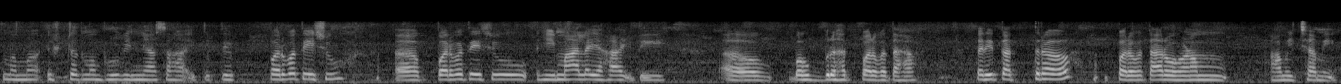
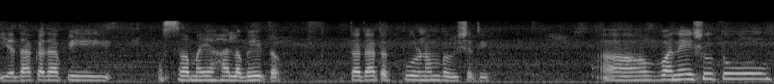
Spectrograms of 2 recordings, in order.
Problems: constant background noise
